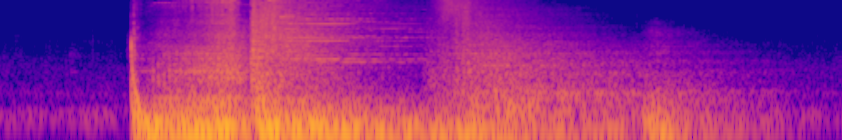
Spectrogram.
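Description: A loud rumbling, shimmering burst plays as an item is upgraded.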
